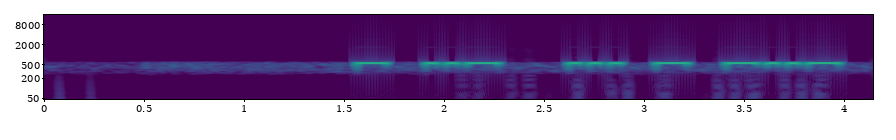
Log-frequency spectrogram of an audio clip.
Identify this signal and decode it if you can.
Morse code, heard as a keyed tone, about 24 wpm, 570 Hz. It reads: TU STX
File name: contests / ss-cw-k5tr-op-n5rz -1900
